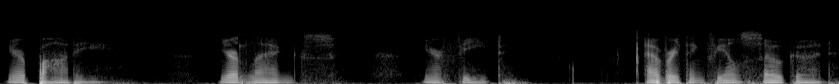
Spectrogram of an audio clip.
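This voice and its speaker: A man leading a hypnosis induction as a hypnotist, speaking in a soothing, repetitive, hypnotic way with drawn-out pauses. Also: deep voice, dry recording. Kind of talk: hypnosis induction, scripted guided relaxation. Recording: narrow phone-like band, roomless dry sound.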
